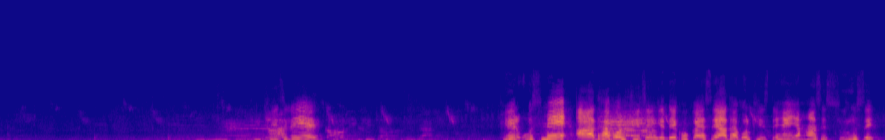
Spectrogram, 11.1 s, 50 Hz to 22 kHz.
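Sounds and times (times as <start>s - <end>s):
goats bleating: 2.1s - 3.9s, 7.2s - 8.4s.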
